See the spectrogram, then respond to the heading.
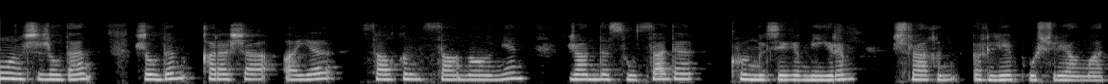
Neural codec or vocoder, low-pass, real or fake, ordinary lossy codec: none; none; real; none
